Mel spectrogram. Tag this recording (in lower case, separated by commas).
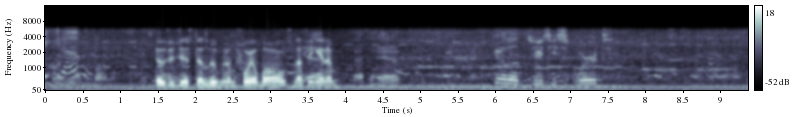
music, speech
